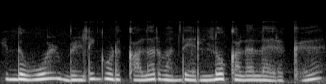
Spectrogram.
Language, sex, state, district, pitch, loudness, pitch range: Tamil, female, Tamil Nadu, Nilgiris, 220 Hz, -16 LUFS, 200-235 Hz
